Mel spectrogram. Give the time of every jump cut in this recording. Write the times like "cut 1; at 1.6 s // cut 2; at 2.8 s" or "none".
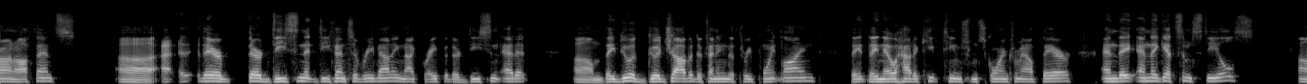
none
